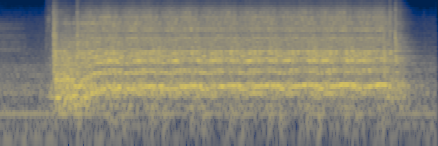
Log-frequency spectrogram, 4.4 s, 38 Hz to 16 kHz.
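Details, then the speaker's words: Weak 12V lead-acid battery, recovered by zapping and charging at 14.4 V, cranking a small engine without choke: sluggish but steady cranking drone that holds speed without tailing off or catching; slow crank from a weak battery. "up it's a slow crank but it's a crank well it I don't want to flood it so I'll choke it now and start it but it's it's holding speed it's not tailing off or anything"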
